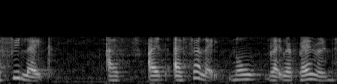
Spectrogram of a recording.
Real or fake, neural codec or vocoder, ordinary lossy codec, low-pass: fake; codec, 16 kHz, 16 kbps, FreqCodec, smaller model; none; 3.6 kHz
